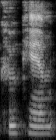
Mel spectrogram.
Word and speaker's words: QooCam: 3d camera on the market it's called the kucam ego that's spelled q-o-o-c-a-m one word and then ego ego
